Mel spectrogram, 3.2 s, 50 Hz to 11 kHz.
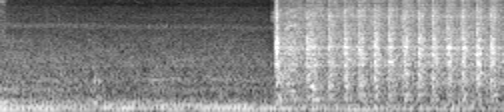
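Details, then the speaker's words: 2016 Toyota Altis Grande no-start: the starter cranks in steady pulses of about four a second but the engine never catches; the fault is a bad relay, later fixed by replacing it. "गाड़ी start नहीं हो रही। बस switch बंद कर दें। ये जिसका ये फेकर रिले है, ये वाला ये चेंज करेंगे, इंशाल्लाह मसला हल हो जाएगा।"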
